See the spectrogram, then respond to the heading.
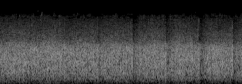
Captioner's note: applause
